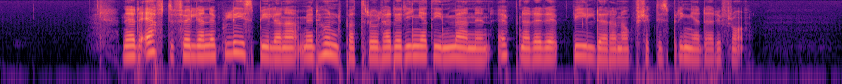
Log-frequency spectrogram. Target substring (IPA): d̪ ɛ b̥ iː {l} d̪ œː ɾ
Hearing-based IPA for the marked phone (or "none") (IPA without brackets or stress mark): l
